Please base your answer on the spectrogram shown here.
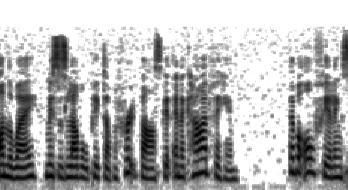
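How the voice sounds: With a quiet background behind it, the clip presents a natural reading voice.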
